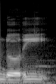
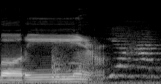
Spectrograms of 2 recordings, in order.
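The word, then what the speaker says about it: ضَرِيعٍ: Jadi bacanya bukan ming dori, salah, tapi bacanya ming bori, ri, ain matinya tetap masih ada bekasnya di ujung.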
